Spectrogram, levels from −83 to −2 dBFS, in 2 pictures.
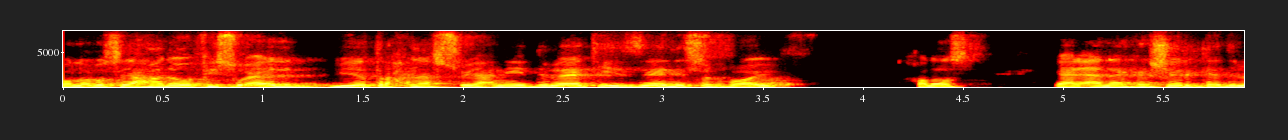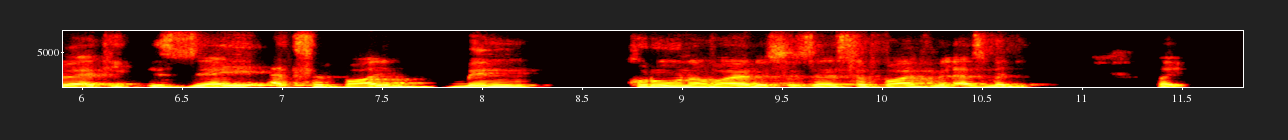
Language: Arabic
